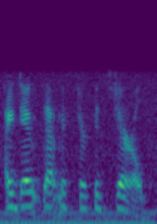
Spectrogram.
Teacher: Very hard R's, but the vowels are really diphthong, very drawn out, multiple syllables in one vowel. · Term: Bristol accent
